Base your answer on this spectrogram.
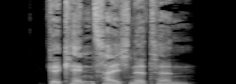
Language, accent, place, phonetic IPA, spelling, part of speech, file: German, Germany, Berlin, [ɡəˈkɛnt͡saɪ̯çnətn̩], gekennzeichneten, adjective, De-gekennzeichneten.ogg
- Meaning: inflection of gekennzeichnet: 1. strong genitive masculine/neuter singular 2. weak/mixed genitive/dative all-gender singular 3. strong/weak/mixed accusative masculine singular 4. strong dative plural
